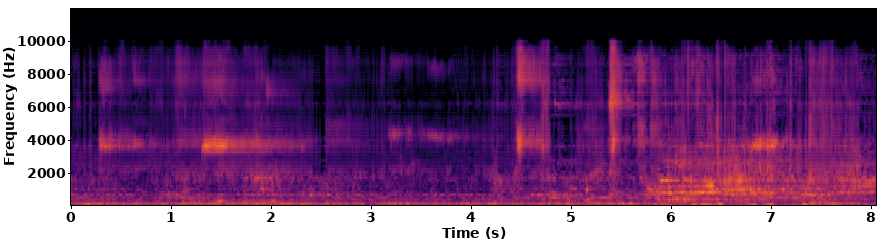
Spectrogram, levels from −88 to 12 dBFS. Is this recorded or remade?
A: remade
